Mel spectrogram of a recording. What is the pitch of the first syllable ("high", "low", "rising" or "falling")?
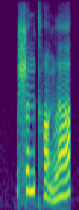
high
